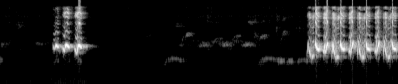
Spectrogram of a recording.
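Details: Fighter-type sooty-headed bulbul singing to rouse sluggish birds to fight: a short loud chattering phrase, near silence with faint notes, then a dense stream of harsh, bubbly chirps.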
